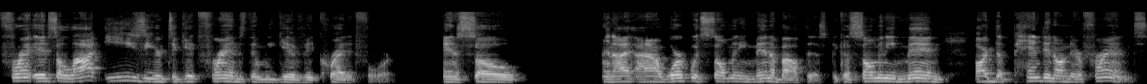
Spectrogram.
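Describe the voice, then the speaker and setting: A man's plain, everyday voice at a fairly slow pace, with ordinary pitch variation, an American accent, and a quiet background. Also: medium pitch for a man. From Detroit, US Midwest. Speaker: criminologist and dating coach. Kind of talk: live online workshop with Q&A.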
